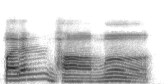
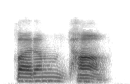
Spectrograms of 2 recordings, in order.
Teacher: Anuswara will become Nakara because Dha is in Ta Varga. Ta, Tha, Da, Dha, Na.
